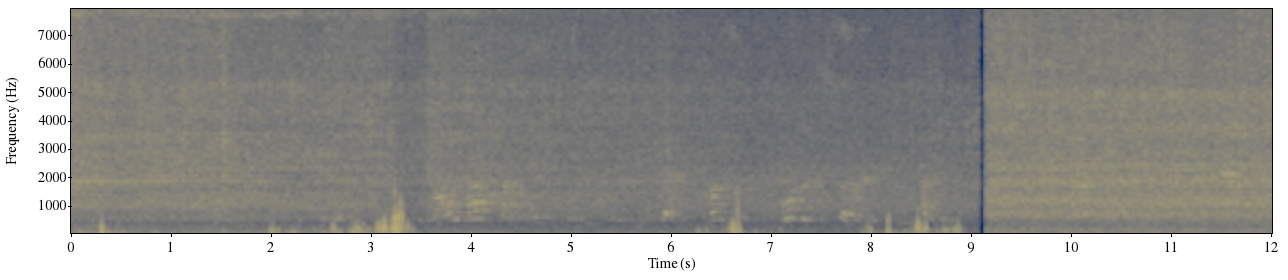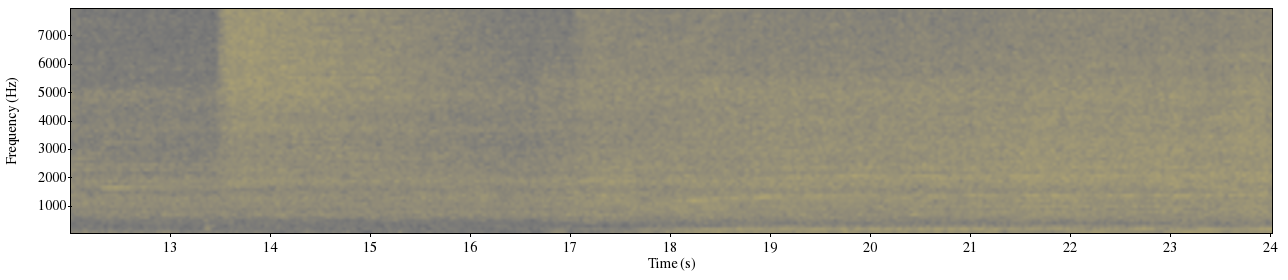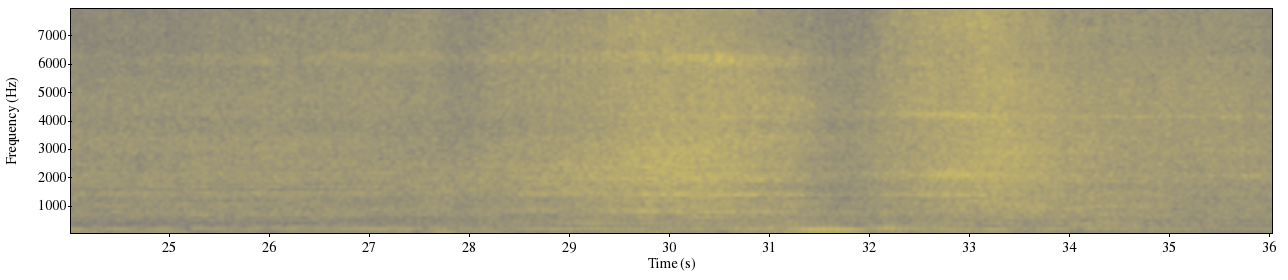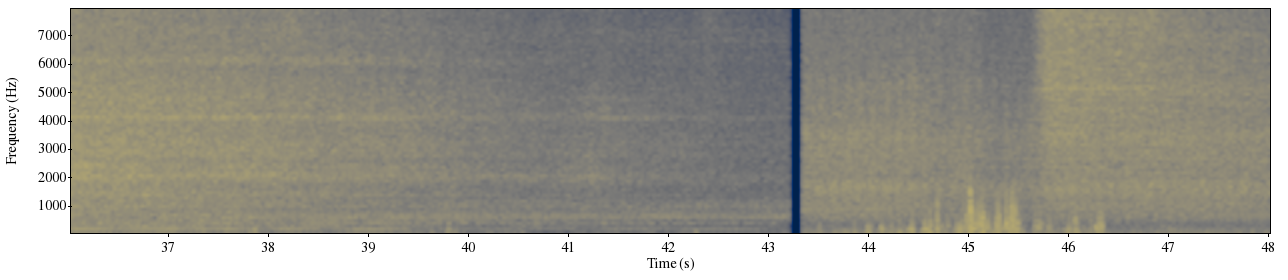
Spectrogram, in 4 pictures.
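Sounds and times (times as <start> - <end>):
train engine drone: 0.0 - 6.4, 9.2 - 48.0
train wheels rushing on rails: 9.2 - 41.1, 43.4 - 48.0.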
